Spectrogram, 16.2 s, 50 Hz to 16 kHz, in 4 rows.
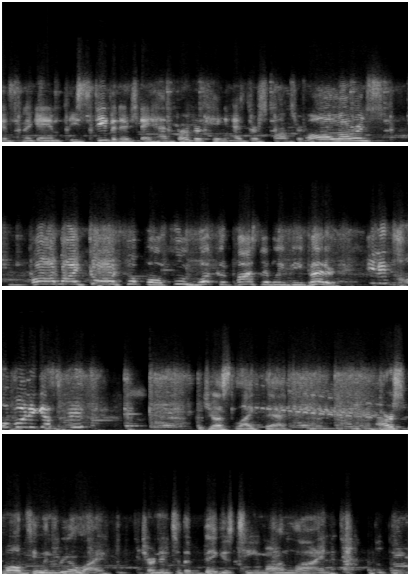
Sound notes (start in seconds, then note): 8.0 influencer speaking French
